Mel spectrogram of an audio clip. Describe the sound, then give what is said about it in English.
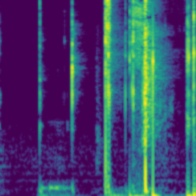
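Sharp clicks and a tab snap as cans of Doctor Ugly soda are cracked open, followed by a loud hissing burst of fizz, with a couple of quick metallic pops; no talking. “we'll crack these bad boys open.”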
